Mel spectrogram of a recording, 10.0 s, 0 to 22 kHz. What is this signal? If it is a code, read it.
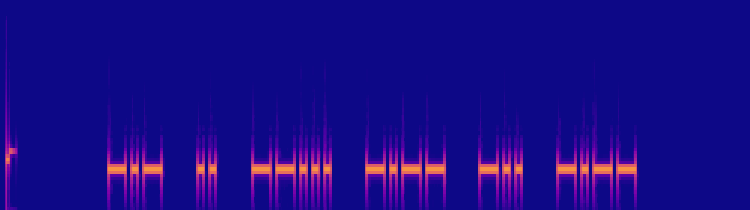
Morse code, heard as a keyed tone, about 15 wpm, spaced as for 11 wpm, 700 Hz. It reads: KI7YDY
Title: USA Call Signs - 2x Character Spacing - 15wpm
